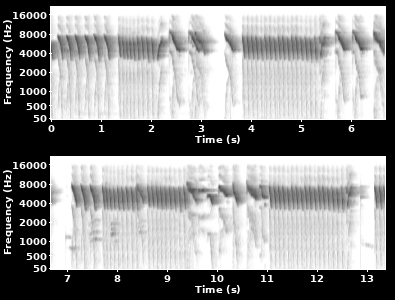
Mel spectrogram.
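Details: Small songbird song used for training competition birds: rapid high, sharp trilled bursts and chattering phrases, repeated almost without pause, with short gaps between strings of notes.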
